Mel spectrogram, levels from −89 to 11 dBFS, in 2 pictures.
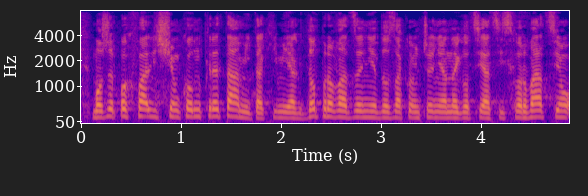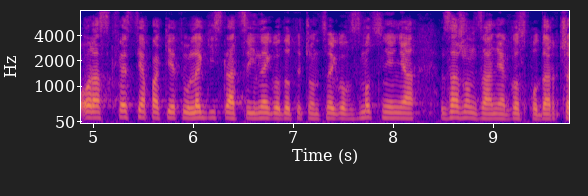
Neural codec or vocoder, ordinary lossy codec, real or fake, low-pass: codec, 16 kHz, 16 kbps, FunCodec, trained on Chinese and English, 50 frames a second; none; fake; none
